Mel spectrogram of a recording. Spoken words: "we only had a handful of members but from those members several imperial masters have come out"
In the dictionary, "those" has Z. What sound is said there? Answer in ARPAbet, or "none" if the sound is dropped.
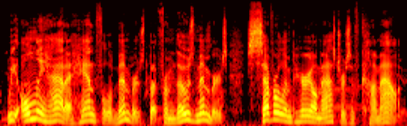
Z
